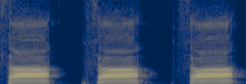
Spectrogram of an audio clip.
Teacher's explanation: জিহ্বার আগা সামনের উপরের দুই দাঁতের আগায় লাগাবো, লাগিয়ে নরম করে আমরা এক আলিফটা নিয়ে উচ্চারণ করব। হালকা বাতাস কিন্তু বের হতে হবে।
